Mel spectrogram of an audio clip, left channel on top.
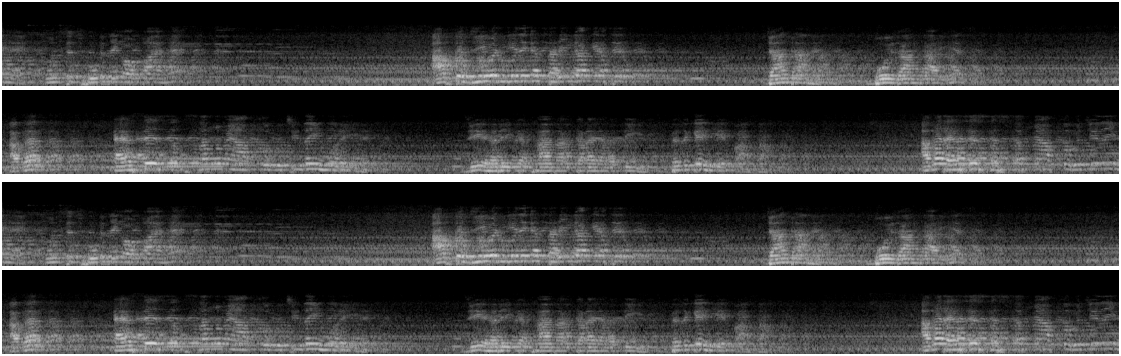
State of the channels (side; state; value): both; identical; correlation 1.00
